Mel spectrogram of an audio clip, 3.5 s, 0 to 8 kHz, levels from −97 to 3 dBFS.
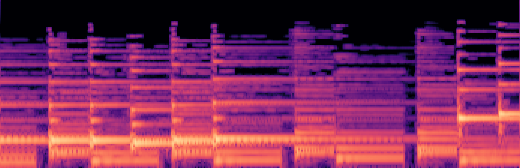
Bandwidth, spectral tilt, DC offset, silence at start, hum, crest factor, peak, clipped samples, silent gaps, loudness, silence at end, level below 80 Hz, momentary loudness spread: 5.6 kHz; -12.5 dB/octave; under 0.1%; 0 s; none; 14 dB; 0 dBFS; under 0.1%; none; -16 LUFS; 0 s; -36 dBFS; 12 LU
